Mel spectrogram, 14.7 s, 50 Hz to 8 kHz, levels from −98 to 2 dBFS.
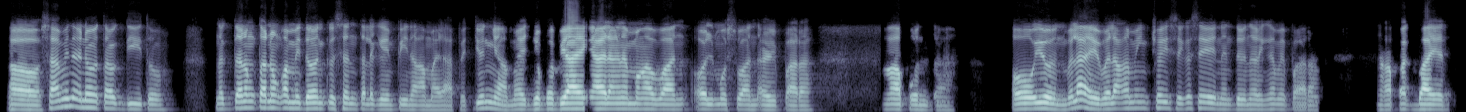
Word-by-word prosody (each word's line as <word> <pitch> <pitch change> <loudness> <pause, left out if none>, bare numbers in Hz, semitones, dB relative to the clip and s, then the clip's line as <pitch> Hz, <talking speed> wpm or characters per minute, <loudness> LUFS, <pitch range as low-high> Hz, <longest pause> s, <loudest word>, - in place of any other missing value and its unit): Oo, 125 -2 +4
sa'min 170 - 0
ano 185 -4 +1
tawag 155 -3 -3
dito, 130 -2 -6 0.4
nagtanong-tanong 170 +4 +1
kami 160 -2 0
doon 155 0 +3
kung 150 - -2
san 140 -1 -4
talaga 135 -2 -3
yung 125 0 -6
pinakamalapit. 120 -2 -6
Yun 160 0 -2
nga, 135 - 0
medyo 130 +2 -2
babiyahe 145 +1 +7
nga 145 0 +8
lang 145 0 +3
ng 145 - 0
mga 140 -1 +2
one, 130 -1 +1 0.2
almost 135 0 -3
1 130 -1 -4
hour 120 -1 -2
para 115 0 -4 0.7
makapunta. 125 -4 -3 0.6
Oo, 145 +2 +4
yun, 145 -4 +3
wala, 180 +3 +4
eh, 145 - +4
wala 145 +2 0
kaming 160 +1 -5
choice, 165 -1 -3
eh, 140 - -6
kasi 155 -1 -2
nandun 130 -1 -6
na 130 - -3
rin 125 - -8
kami, 135 0 -7
parang 120 -4 -9 0.6
nakapagbayad 130 0 +1
140 Hz, 170 wpm, -22 LUFS, 130-150 Hz, 0.7 s, nga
